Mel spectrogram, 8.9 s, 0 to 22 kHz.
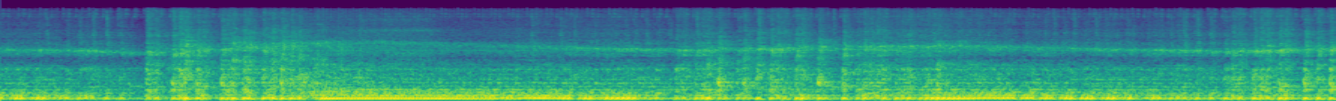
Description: Starting my CA18DET with the engine halfway warm (was last driven almost 2 hours ago) and observing how it misfires and wants to die.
